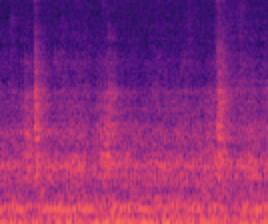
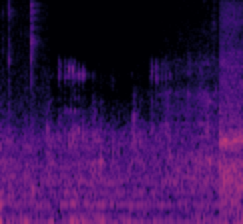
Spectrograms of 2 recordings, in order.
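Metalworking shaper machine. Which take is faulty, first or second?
first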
